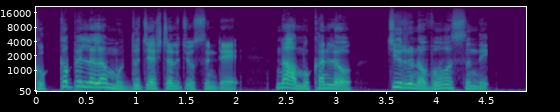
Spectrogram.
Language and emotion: Telugu, happy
